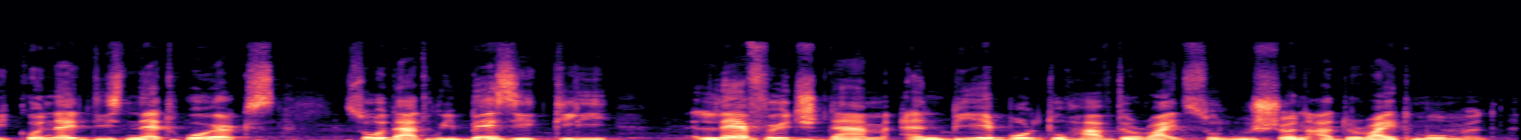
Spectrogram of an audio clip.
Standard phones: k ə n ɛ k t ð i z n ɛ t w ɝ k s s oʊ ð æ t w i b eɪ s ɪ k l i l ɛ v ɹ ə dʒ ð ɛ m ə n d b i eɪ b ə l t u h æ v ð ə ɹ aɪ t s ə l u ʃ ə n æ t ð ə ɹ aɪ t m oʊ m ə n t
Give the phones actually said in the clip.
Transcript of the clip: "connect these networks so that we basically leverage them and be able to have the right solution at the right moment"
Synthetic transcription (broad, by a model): k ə n ɛ k t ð i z n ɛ t w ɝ k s s oʊ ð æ t w i b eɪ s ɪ k l i l ɛ v ɹ ə dʒ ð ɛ m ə n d b i eɪ b ə l t u h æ v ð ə ɹ aɪ t s ə l u ʃ ə n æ t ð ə ɹ aɪ t m oʊ m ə n t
